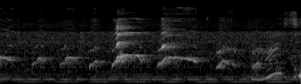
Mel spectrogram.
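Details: Puppies eating mash make quick, thin whimpers in rapid succession, with a couple of sharper yelps and a final upward-sliding whine.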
